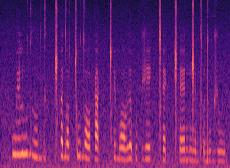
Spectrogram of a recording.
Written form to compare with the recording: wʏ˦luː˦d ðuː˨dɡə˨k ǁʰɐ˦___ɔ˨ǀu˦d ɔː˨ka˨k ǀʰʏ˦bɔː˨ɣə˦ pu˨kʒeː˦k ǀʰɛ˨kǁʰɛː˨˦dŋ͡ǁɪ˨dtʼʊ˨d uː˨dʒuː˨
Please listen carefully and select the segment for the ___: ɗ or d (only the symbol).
d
